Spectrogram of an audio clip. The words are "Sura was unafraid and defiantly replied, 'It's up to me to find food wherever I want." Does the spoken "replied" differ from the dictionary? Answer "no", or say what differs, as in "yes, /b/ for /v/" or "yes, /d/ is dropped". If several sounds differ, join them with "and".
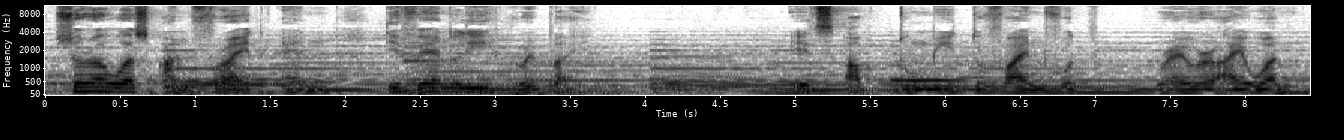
yes, /l/ is dropped and /d/ is dropped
